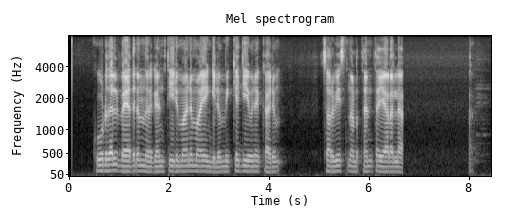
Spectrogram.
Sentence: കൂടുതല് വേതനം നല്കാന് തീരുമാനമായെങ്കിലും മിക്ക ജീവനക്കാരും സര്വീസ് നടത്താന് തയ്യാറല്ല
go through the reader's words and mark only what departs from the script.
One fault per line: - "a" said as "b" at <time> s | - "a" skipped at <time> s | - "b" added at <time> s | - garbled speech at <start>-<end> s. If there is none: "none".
none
